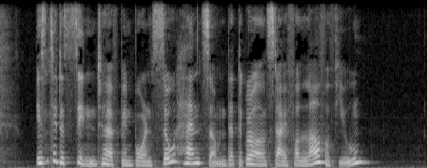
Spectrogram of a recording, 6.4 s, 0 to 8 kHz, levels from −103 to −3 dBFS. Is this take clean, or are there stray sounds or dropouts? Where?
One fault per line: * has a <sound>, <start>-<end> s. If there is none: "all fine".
all fine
